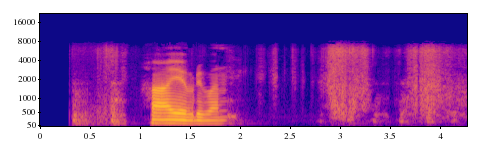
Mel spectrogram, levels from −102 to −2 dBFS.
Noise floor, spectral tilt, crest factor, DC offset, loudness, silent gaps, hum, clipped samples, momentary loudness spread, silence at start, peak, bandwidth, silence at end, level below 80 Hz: -57 dBFS; -5 dB/octave; 24 dB; under 0.1%; -22 LUFS; none; none; under 0.1%; 27 LU; 0.35 s; -2 dBFS; 7.6 kHz; 0.15 s; -66 dBFS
